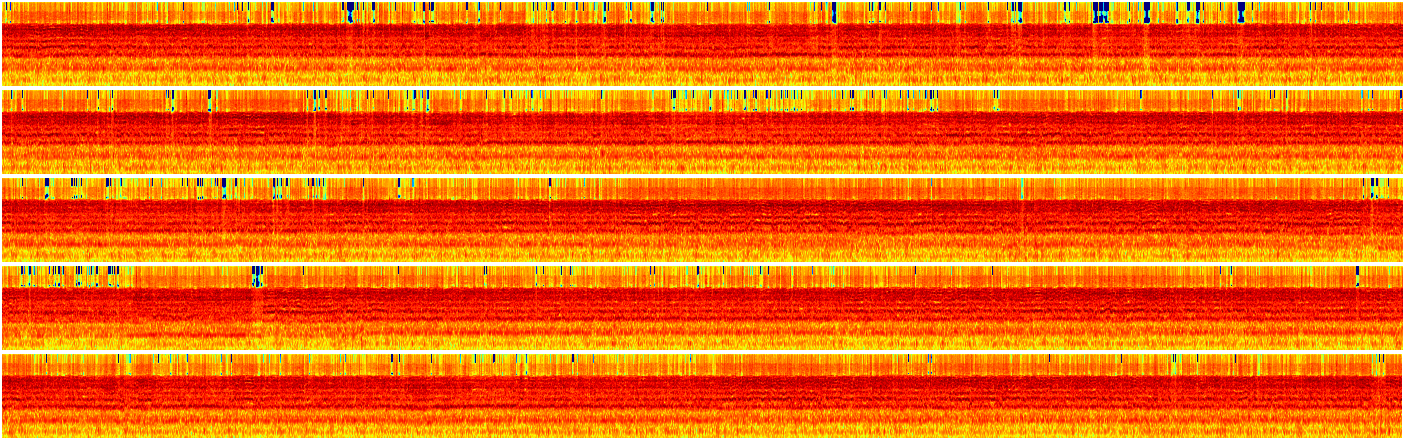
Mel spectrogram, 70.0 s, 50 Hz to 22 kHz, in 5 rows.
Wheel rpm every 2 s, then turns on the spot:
230, 240, 230, 230, 230, 230, 230, 230, 220, 230, 240, 230, 230, 230, 240, 230, 230, 210, 210, 230, 210, 200, 210, 230, 230, 230, 220, 230, 230, 230, 230, 230, 230, 230, 230.
none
